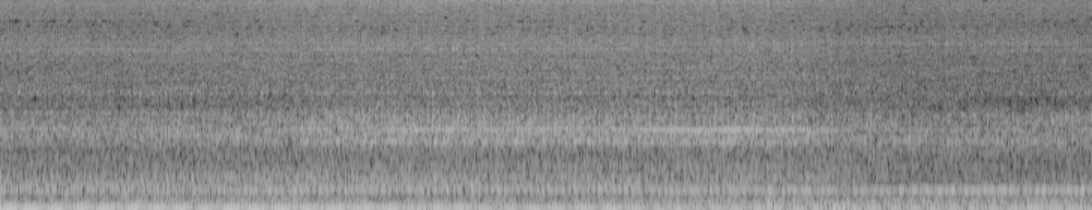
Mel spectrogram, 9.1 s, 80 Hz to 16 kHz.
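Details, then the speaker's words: 2015 (65 plate) Fiat 500, Cat S auction car listed as "engine noisy", original battery, at start-up: steady, even low hum with no knocks, ticks or rattles; idles smoothly, owner finds it not noisy. "that's not broken that's weird I would not say that was engine noisy but it's running that's the main thing"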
